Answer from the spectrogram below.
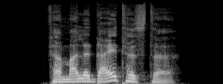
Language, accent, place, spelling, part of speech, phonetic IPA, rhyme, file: German, Germany, Berlin, vermaledeiteste, adjective, [fɛɐ̯maləˈdaɪ̯təstə], -aɪ̯təstə, De-vermaledeiteste.ogg
- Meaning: inflection of vermaledeit: 1. strong/mixed nominative/accusative feminine singular superlative degree 2. strong nominative/accusative plural superlative degree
